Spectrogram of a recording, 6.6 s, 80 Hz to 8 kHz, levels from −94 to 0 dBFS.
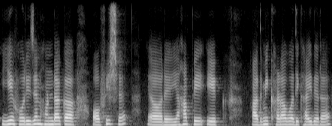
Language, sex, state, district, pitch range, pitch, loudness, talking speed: Hindi, female, Jharkhand, Ranchi, 190-215 Hz, 205 Hz, -18 LUFS, 155 wpm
